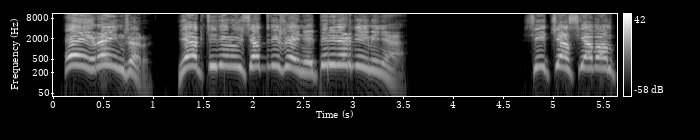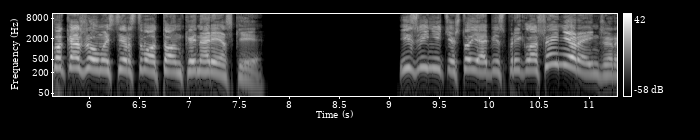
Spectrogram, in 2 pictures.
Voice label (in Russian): ИГРА РУС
